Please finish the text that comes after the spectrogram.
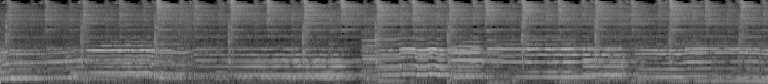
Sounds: music
slide guitar

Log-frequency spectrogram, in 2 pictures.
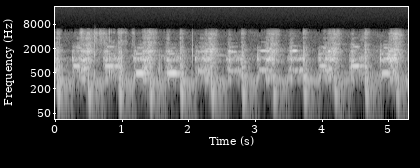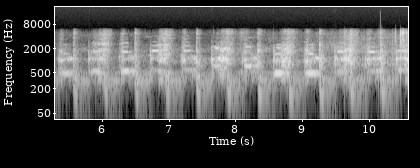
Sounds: music

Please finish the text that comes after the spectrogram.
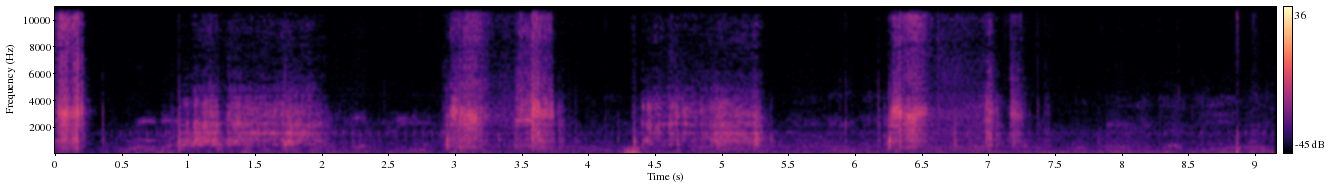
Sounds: speech

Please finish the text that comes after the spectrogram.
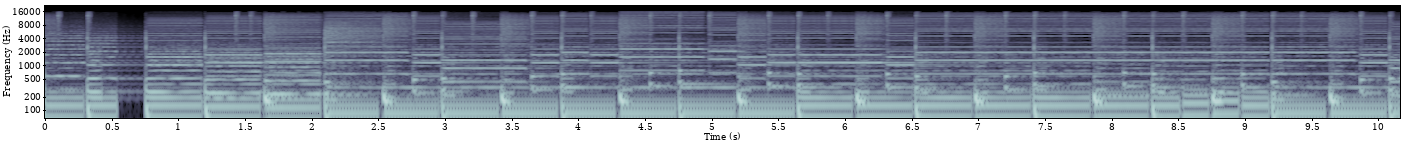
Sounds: music

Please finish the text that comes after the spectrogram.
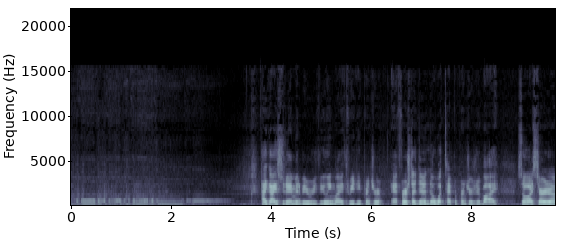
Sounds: speech
printer

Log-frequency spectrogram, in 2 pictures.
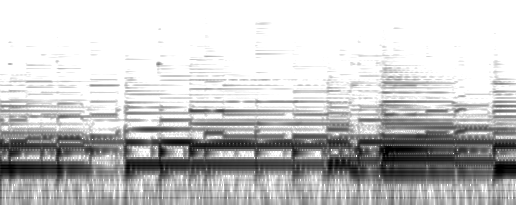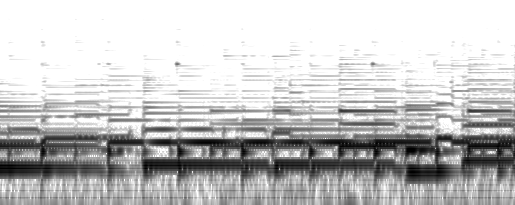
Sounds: electric guitar
guitar
music
musical instrument
acoustic guitar

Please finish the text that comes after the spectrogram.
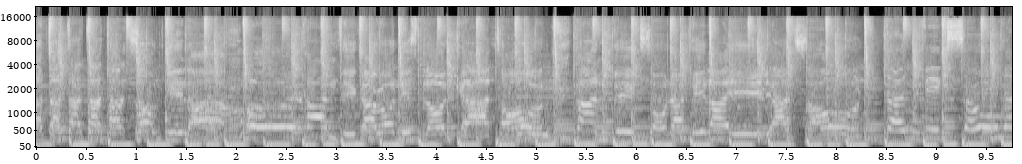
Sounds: music

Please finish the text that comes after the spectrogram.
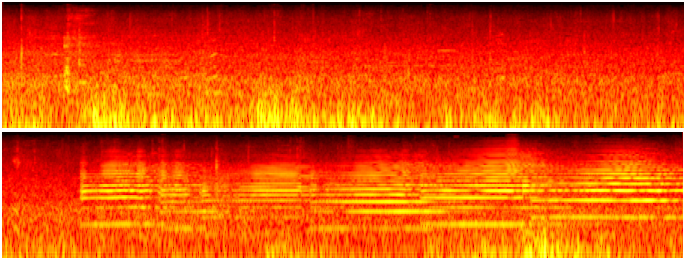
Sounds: speech
music

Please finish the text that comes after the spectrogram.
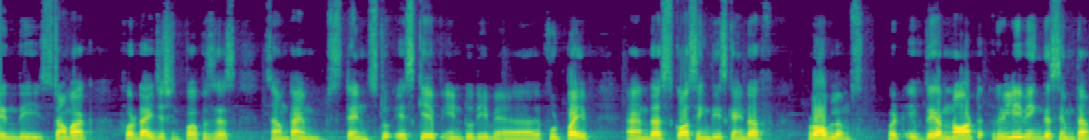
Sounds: music
speech

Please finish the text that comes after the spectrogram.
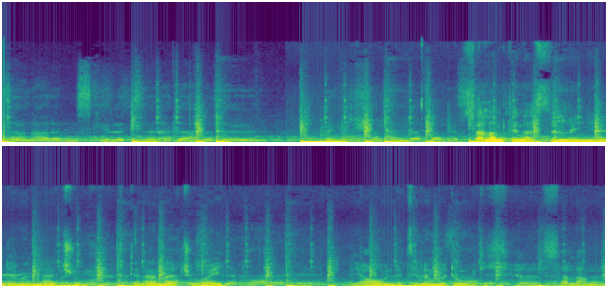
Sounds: speech
music

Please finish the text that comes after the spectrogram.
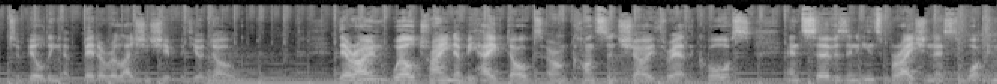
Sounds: music
speech

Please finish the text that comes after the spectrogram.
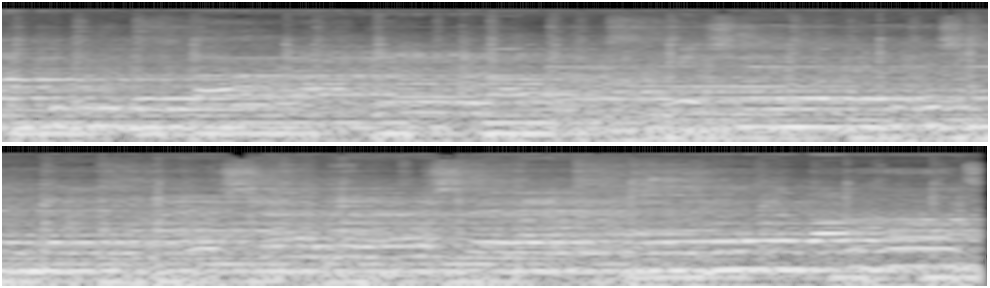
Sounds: music

